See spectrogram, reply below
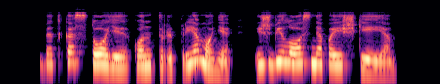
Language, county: Lithuanian, Kaunas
